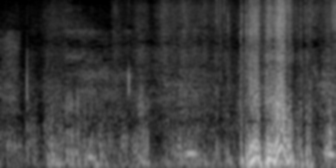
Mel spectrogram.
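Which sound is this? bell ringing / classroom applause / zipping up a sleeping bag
zipping up a sleeping bag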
